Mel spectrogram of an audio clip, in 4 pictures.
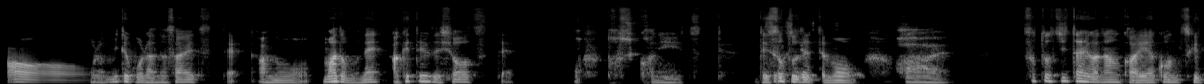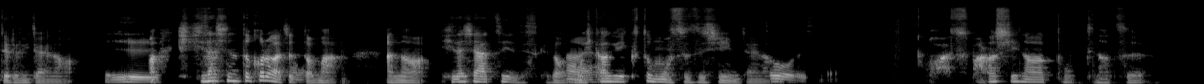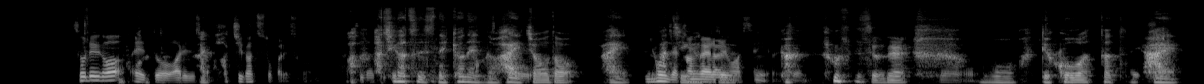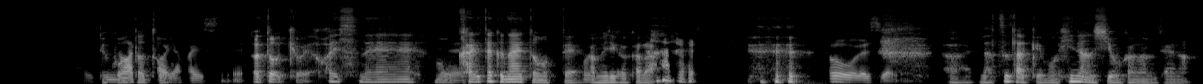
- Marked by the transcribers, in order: static; tapping; distorted speech; laughing while speaking: "か そうですよね"; laughing while speaking: "はい"; other background noise; giggle
- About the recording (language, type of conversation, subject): Japanese, unstructured, 家族旅行でいちばん思い出に残っている場所はどこですか？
